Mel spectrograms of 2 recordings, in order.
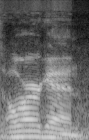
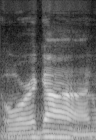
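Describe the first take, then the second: First: The last syllable is reduced, not like 'gone'. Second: The last syllable is full, sounding like 'gone'. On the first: The speaker calls it right. "my cousin who's from Oregon said it's Oregon" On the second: The speaker calls it wrong. "It's not Oregon. We're still here. We're not gone"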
